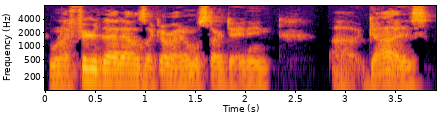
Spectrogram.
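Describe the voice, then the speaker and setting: A man's voice: medium pitch, fairly even intonation, fast talker, darkish tone. A man in his forties, a guest in an interview, telling his own story frankly and reflectively, with plenty of "you know" and "um" along the way. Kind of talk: candid personal storytelling in a conversation.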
